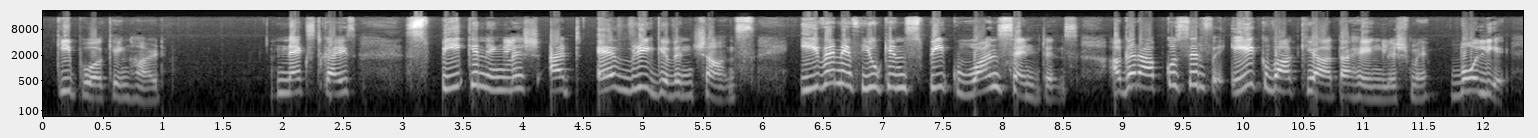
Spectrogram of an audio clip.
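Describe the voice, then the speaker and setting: A young Indian-accented woman teaches a spoken English class in a high, unhurried voice. She talks emphatically and repeats key points. The sound is close and dry. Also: a bit bright, dry recording. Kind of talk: online class lecture in mixed Hindi and English.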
